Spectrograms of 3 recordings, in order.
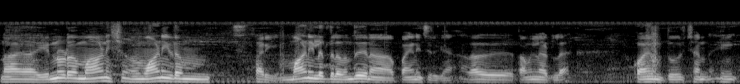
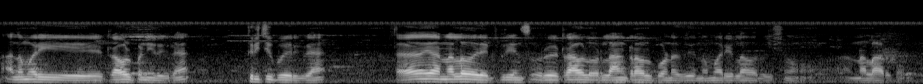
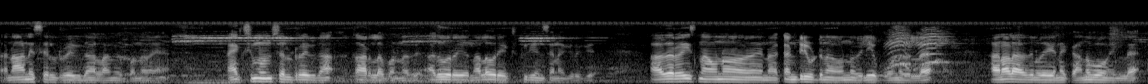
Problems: background sounds at intervals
